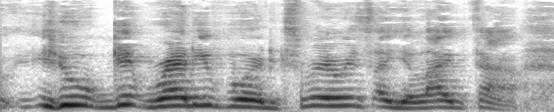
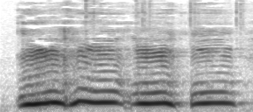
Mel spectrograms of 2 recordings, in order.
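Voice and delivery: high sing-song mm-hmm; insincere agreement; 6 semitones higher, 4 dB louder than usual. Retold or imitated. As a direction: brush off the usher with a mm-hmm. Fake agreeing with usher.

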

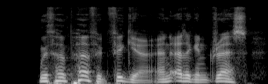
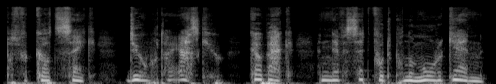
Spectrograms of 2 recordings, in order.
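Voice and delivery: higher, hushed and desperate woman's plea; pleading warning; 6 semitones higher than usual. A narrator's reading. Woman begs the visitor to flee the moor, a hushed plea. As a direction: beg him in a near whisper to leave.

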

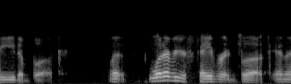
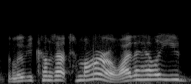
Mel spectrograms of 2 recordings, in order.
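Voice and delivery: much higher, incredulous scolding of spoiler hunters; lightly hammed-up disbelief; mock exasperated rant; 10 semitones higher than usual. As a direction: throw up your hands at the spoiler seekers in a higher pitched mock rant. Imagined rant at spoiler seekers.

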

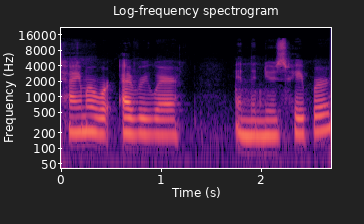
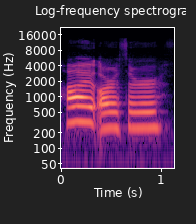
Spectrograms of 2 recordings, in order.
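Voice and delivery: Mister Sipple; 5 semitones higher, 9 dB louder, slower than usual. A narrator's reading. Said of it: "he said".

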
